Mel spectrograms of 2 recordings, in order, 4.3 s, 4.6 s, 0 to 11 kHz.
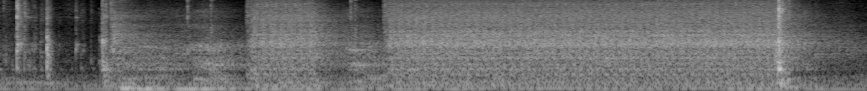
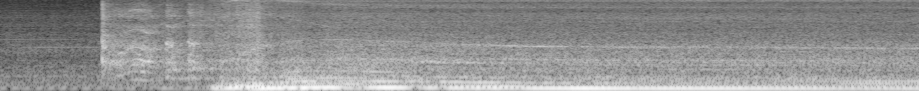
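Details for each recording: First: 2001 Honda Accord, no-start in the morning with lights and radio working: one brief crank with the engine kicking over once, then fast steady rapid clicking; weak battery causing rapid starter clicking. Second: 2001 Honda Accord jump-started from another vehicle; brief strong crank, fires right up to steady even idle, voltage dipping only to 11 V, running at 14.5 V.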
